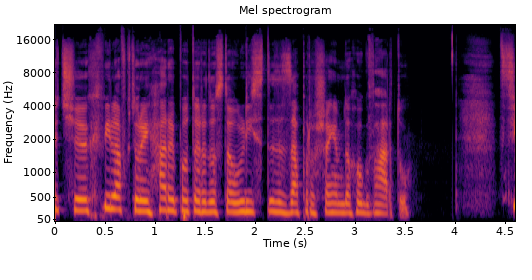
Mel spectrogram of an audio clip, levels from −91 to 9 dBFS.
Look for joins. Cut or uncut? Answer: uncut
